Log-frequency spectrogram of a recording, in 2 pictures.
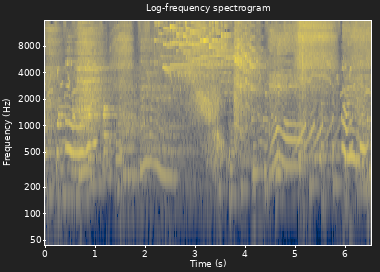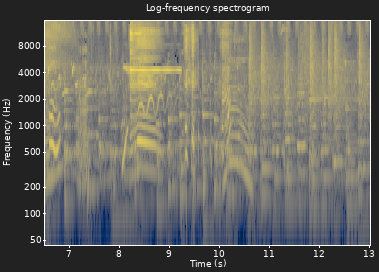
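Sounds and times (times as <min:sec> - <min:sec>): light background music: 0:00.0 - 0:13.0
cartoon sliding pitch effects: 0:02.4 - 0:10.3.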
